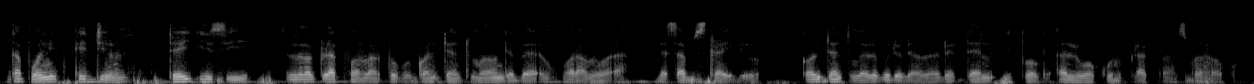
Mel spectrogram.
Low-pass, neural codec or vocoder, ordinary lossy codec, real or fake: 7.2 kHz; codec, 24 kHz, 0.9 kbps, WavTokenizer, medium speech release version 1; none; fake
